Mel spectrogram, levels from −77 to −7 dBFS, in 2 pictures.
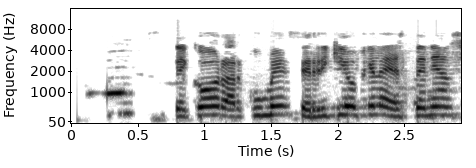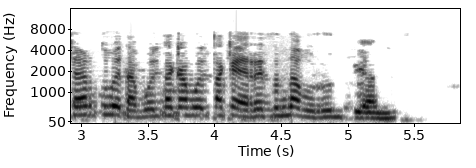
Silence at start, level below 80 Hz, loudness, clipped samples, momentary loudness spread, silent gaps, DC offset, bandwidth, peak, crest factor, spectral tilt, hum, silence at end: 0.15 s; -60 dBFS; -14 LUFS; under 0.1%; 6 LU; none; under 0.1%; 7.6 kHz; 0 dBFS; 14 dB; -4.5 dB/octave; none; 0.5 s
